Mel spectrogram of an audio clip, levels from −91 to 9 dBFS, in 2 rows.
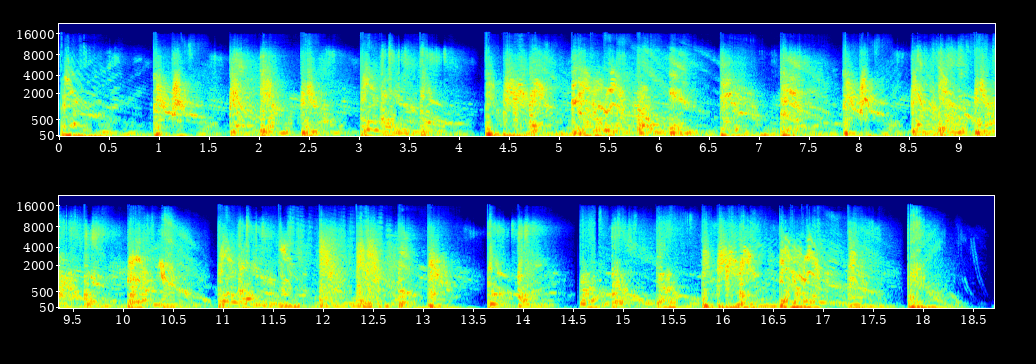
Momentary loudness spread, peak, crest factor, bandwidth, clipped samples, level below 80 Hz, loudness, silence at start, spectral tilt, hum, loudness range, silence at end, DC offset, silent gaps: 10 LU; -2 dBFS; 18 dB; 16.5 kHz; under 0.1%; -26 dBFS; -18 LUFS; 0 s; -4 dB/octave; none; 3 LU; 0.3 s; under 0.1%; none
